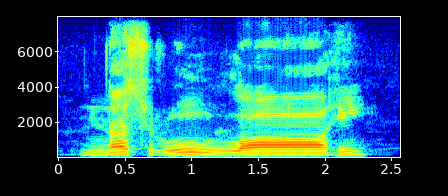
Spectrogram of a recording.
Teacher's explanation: you will have to merge Lam with Ra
